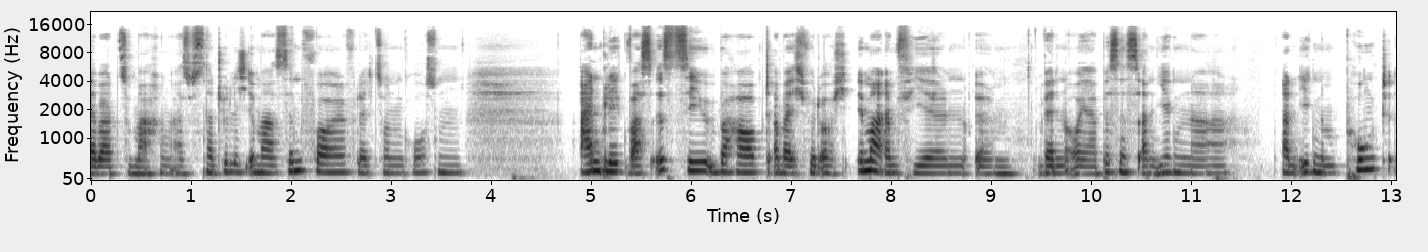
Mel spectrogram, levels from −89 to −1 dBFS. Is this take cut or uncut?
cut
